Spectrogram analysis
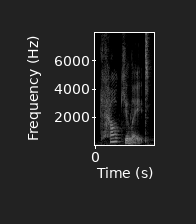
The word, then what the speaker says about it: calculate: When you have a word that ends in ate, if there's more than 2 syllables, the emphasis or stress is going to fall 2 syllables in front of the suffix.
